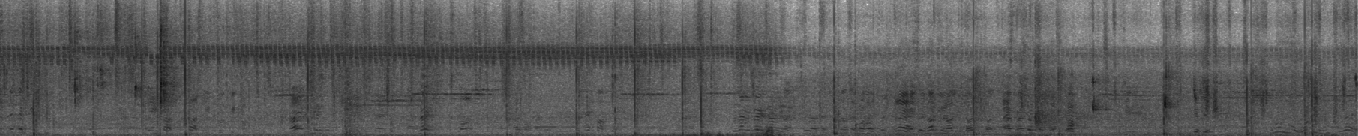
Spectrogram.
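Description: Basketball bouncing on an outdoor hard court, irregular thuds of dribbling through the play, with players' voices calling out over it.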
